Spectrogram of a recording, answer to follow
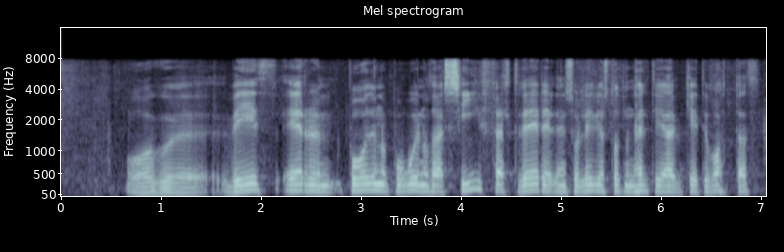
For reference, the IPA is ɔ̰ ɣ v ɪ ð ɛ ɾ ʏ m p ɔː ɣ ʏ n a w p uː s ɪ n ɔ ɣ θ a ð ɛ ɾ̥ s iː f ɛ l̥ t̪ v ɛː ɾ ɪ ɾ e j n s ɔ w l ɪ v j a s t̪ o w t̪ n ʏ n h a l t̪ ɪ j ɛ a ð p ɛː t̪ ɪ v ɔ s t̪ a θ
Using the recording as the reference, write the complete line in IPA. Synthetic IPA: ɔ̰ ɣ v ɪ ð ɛ ɾ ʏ m p ɔː ð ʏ n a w p uː ɪ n ɔ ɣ θ a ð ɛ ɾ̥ s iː f ɛ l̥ t̪ v ɛː ɾ ɪ ɾ e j n s ɔ ɣ l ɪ v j a s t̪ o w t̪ n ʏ n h ɛ l t̪ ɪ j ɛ a ð c ɛː t̪ ɪ v ɔ h t̪ a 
